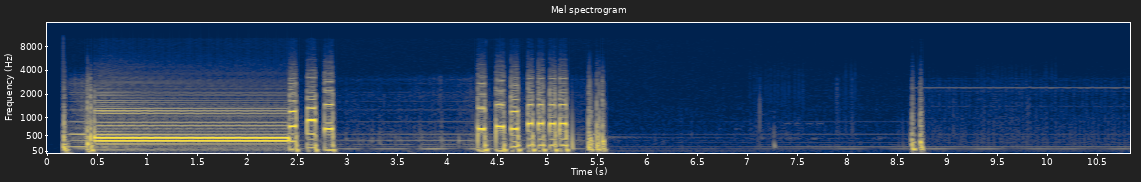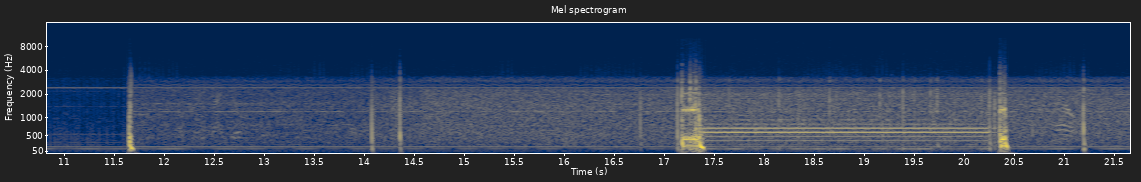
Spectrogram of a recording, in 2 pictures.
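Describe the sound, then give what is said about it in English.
Telephone line sounds from a tape of long-distance calls dialed to Alberta: loud tonal bursts, then near silence broken by clicks, a steady hum and hiss, and later another sustained tone. “I put it on the end of one of the long distance preservation tapes recorded from New York City. There was a little extra space on the end of the tape on which we had made calls to Alberta.”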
